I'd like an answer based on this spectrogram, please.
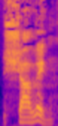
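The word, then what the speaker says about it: Xialing: a l i n g uh but it's pronounced shaolin yeah i have to look that up i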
